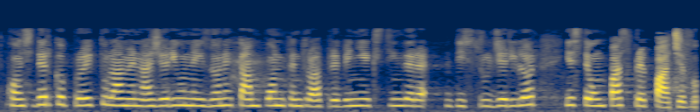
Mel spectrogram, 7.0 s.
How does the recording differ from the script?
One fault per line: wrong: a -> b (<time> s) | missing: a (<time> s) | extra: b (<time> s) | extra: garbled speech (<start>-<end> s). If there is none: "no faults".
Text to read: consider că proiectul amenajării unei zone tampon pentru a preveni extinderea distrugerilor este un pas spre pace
no faults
